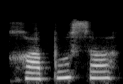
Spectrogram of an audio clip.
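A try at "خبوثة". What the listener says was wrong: Khabutha. So for you, little homework for you is that you have to practice your tha over the weekend.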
